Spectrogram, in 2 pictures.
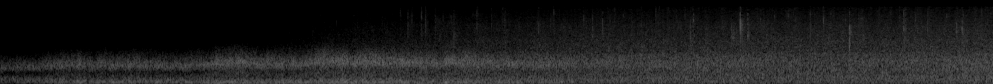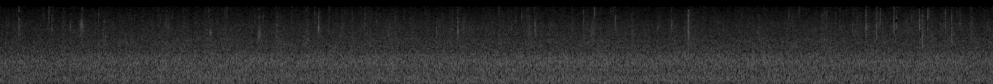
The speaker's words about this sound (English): The rain is pattering across London's rooftops. Smog limps round street corners and slips over the chimney stacks.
